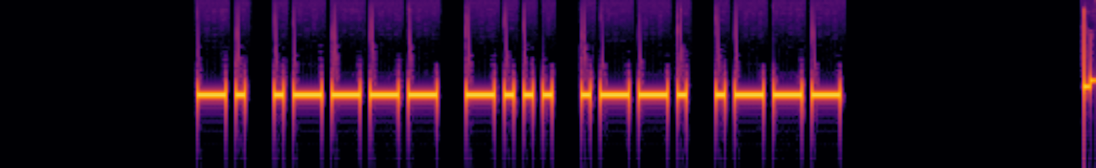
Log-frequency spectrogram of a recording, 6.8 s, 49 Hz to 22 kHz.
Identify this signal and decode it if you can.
Morse code, heard as a keyed tone, about 20 wpm, 700 Hz. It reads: N1BPJ
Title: USA Call Signs - 3x Character Spacing - 20wpm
